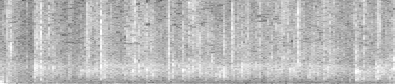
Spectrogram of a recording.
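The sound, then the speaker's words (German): An audience applauds steadily for the full two seconds, a dense crackle of many hands clapping at once at moderate loudness, with no voices, welcoming Austrian author Dominik Barter onto the Blue Sofa of Deutschlandfunk Kultur. “Ein Applaus.”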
